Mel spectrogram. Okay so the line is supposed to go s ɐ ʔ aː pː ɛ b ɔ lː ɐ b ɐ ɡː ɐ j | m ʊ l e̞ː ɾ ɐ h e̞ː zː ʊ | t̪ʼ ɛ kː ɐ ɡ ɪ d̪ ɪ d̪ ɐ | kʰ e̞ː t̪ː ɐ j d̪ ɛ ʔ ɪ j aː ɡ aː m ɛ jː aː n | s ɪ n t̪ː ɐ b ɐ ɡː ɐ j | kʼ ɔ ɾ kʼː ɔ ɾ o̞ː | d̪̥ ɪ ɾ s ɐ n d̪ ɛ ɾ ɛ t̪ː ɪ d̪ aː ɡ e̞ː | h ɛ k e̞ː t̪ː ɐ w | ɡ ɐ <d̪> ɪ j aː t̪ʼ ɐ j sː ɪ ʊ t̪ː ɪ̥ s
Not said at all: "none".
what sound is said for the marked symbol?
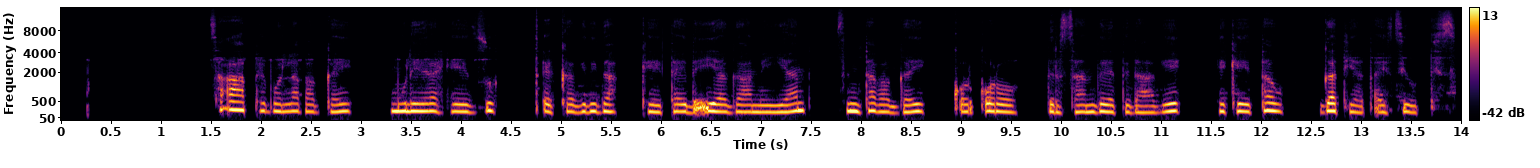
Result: t̪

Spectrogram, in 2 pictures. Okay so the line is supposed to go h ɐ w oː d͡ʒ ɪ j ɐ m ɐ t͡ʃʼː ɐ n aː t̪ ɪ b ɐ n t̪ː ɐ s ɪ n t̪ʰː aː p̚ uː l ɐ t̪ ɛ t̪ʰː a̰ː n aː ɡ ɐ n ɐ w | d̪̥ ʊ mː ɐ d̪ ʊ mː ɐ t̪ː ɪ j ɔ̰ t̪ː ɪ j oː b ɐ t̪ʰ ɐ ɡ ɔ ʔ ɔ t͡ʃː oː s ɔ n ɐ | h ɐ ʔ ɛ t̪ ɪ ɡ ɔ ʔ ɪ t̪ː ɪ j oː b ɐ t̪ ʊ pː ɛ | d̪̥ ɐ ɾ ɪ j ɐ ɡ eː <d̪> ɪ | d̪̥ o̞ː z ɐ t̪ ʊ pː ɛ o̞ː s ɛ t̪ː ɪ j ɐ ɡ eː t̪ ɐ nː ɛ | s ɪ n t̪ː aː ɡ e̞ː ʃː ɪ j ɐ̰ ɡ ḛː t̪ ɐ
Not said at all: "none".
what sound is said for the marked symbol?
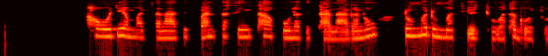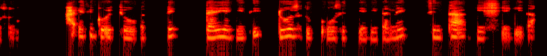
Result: t̪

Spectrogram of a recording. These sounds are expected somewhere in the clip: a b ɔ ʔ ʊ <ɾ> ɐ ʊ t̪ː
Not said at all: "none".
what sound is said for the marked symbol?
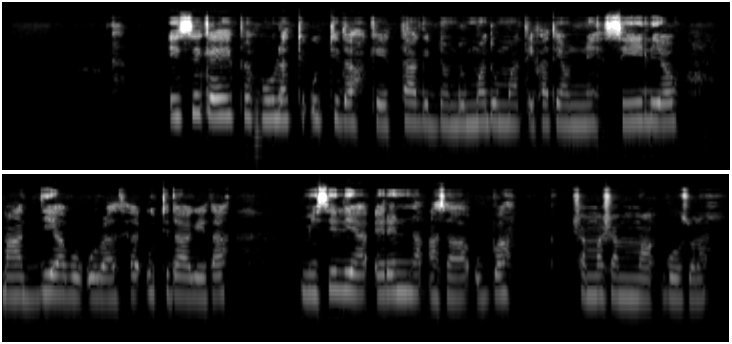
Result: ɾ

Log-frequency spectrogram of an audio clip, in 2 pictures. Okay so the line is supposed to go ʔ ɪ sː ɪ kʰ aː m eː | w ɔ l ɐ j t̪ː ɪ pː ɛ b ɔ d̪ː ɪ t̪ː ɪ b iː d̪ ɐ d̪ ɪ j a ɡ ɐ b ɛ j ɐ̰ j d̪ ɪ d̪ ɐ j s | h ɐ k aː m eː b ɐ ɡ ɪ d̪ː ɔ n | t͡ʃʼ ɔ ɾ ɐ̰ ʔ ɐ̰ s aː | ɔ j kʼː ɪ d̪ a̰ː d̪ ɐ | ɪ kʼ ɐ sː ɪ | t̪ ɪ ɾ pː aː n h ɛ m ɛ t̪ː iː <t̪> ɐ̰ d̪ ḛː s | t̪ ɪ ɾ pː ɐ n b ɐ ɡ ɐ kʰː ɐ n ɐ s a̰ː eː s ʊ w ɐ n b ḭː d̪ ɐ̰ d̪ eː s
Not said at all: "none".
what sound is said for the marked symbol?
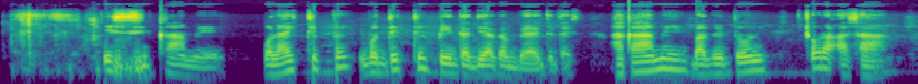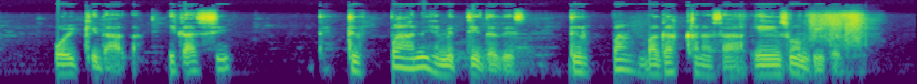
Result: d̪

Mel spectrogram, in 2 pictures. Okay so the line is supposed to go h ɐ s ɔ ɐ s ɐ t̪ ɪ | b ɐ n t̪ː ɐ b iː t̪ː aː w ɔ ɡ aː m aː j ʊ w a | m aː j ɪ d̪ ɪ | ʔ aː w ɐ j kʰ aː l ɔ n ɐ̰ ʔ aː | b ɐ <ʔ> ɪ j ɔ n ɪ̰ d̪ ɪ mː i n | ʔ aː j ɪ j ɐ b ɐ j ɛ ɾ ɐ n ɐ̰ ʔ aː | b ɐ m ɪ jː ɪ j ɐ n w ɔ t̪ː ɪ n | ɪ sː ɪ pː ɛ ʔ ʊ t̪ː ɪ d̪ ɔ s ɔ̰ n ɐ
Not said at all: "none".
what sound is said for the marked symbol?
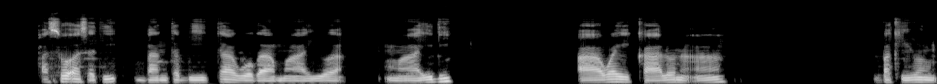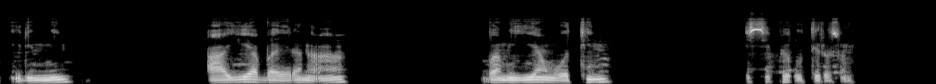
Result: k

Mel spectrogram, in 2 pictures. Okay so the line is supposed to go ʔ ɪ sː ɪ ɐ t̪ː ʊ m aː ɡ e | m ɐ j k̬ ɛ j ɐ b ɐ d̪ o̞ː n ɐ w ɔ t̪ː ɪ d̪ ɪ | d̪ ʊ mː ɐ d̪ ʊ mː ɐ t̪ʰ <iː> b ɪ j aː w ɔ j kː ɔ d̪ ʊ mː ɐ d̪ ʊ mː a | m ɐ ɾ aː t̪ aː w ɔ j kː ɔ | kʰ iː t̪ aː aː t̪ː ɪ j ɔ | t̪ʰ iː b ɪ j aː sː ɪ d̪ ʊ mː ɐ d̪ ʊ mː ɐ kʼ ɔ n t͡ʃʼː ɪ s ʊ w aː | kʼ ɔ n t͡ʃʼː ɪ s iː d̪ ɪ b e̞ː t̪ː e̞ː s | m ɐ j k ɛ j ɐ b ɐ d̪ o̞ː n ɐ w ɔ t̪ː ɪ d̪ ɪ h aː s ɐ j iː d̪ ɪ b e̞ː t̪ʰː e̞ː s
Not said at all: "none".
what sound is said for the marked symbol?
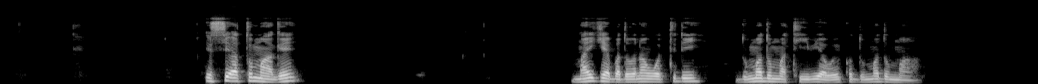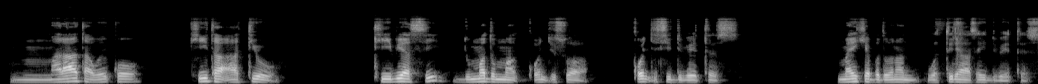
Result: iː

